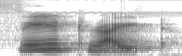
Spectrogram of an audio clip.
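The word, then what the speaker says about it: Seth Wright: ये है सेठ राइट। इसको प्रोनाउंस करेंगे हम। सेट राइट सेट राइट 17 92 में ठीक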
